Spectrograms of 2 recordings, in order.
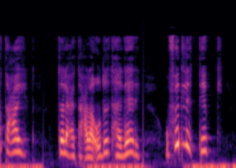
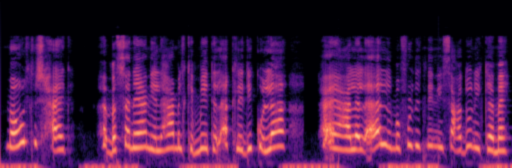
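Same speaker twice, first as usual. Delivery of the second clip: higher-pitched woman's voice, backing down yet objecting; protesting maid; 6 semitones higher than usual. Acted. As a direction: play the maid timidly asking for help, pitched up. (خادمة بتعترض بصوت أعلى نبرة)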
